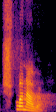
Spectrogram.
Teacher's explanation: sometimes you can hardly listen to the ish and you say esplanada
